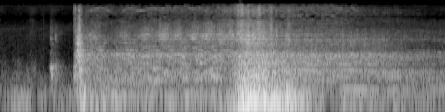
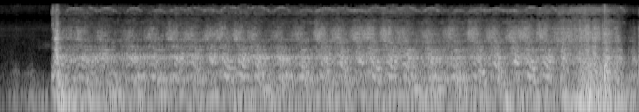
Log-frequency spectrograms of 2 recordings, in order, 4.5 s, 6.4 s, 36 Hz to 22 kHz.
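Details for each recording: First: 1971 Ford F100 V8 right after a new starter solenoid was fitted. Brief crank, then it catches and swells into a quiet, even idle; the exhaust smells like it has been plugged up. Normal start and idle. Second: 1971 Ford F100 V8 on a small battery. Sluggish, dragging cranking for about six seconds with no catch. Slow cranking; owner suspects the tiny battery, which got hot, can't handle it.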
